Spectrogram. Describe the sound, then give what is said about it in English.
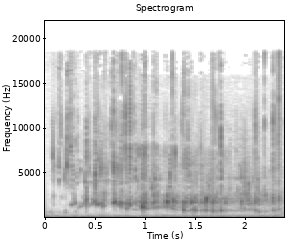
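Tea being poured, a steady, bright trickle and splash of liquid running unbroken for about two seconds with no talk. “But first, we're going to pour some tea.”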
